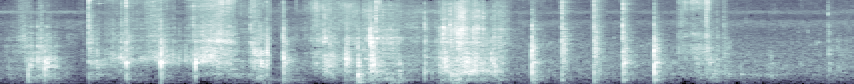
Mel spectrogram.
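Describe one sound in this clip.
A machete chops into bamboo with sharp repeated knocks.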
